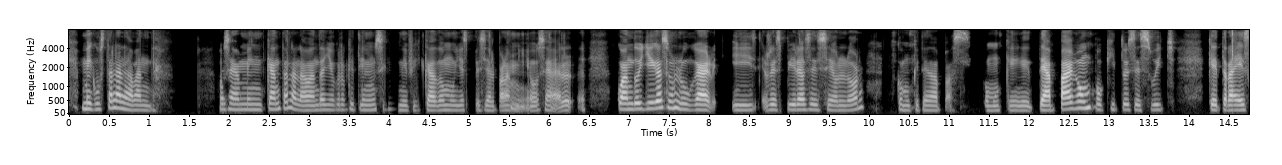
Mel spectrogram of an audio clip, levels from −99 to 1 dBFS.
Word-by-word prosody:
Me 215 -1 +1
gusta 200 +5 -1
la 245 -1 +3
lavanda. 175 -5 -3 0.8
O 195 - -6
sea, 195 -2 0
me 190 0 -6
encanta 200 +4 -2
la 210 -4 -2
lavanda. 165 +2 -1
Yo 180 -1 -9
creo 180 -1 -12
que 195 - -12
tiene 175 -1 -8
un 180 - -6
significado 170 -3 -4
muy 170 -1 -8
especial 165 -2 -7
para - - -3
mí. - - -10
O - - -6
sea, - - -2 0.6
cuando 205 0 +4
llegas 230 +5 +4
a - - -1
un 245 0 -1
lugar 180 -2 +5 0.2
y 175 0 -6
respiras 185 +1 -1
ese 180 -2 +1
olor, 170 +9 -4 0.4
como 165 -3 -9
que 170 - -12
te 165 - -9
da 160 -1 -3
paz, - - -3
como 160 0 -9
que 160 -2 -8
te 175 - +6
apaga 195 +7 +7
un 245 +2 +2
poquito 190 0 -9
ese 185 -1 0
switch 180 +2 +3 0.4
que 180 - +1
traes 175 0 +4
180 Hz, 185 wpm, -26 LUFS, 170-200 Hz, 0.8 s, apaga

